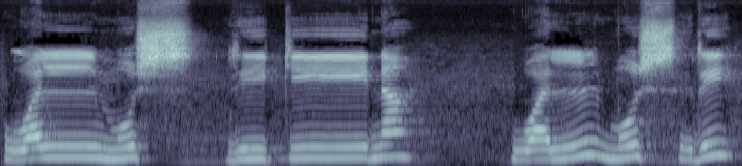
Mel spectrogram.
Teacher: वल मुशरी रा बारीक है, मेरा यहाँ पे रा मोटा नहीं करना।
